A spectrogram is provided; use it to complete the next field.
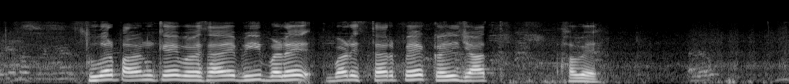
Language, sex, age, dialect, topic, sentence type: Bhojpuri, male, 36-40, Northern, agriculture, statement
